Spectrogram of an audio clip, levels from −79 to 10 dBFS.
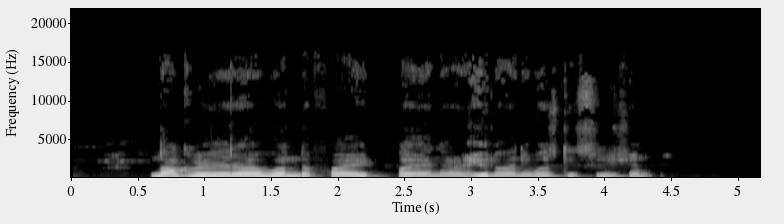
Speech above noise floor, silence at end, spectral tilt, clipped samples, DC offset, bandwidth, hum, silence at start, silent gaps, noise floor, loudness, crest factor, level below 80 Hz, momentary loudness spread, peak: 62 dB; 0.85 s; -8 dB/octave; under 0.1%; under 0.1%; 15.5 kHz; none; 0.6 s; none; -78 dBFS; -17 LUFS; 16 dB; -56 dBFS; 14 LU; -2 dBFS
